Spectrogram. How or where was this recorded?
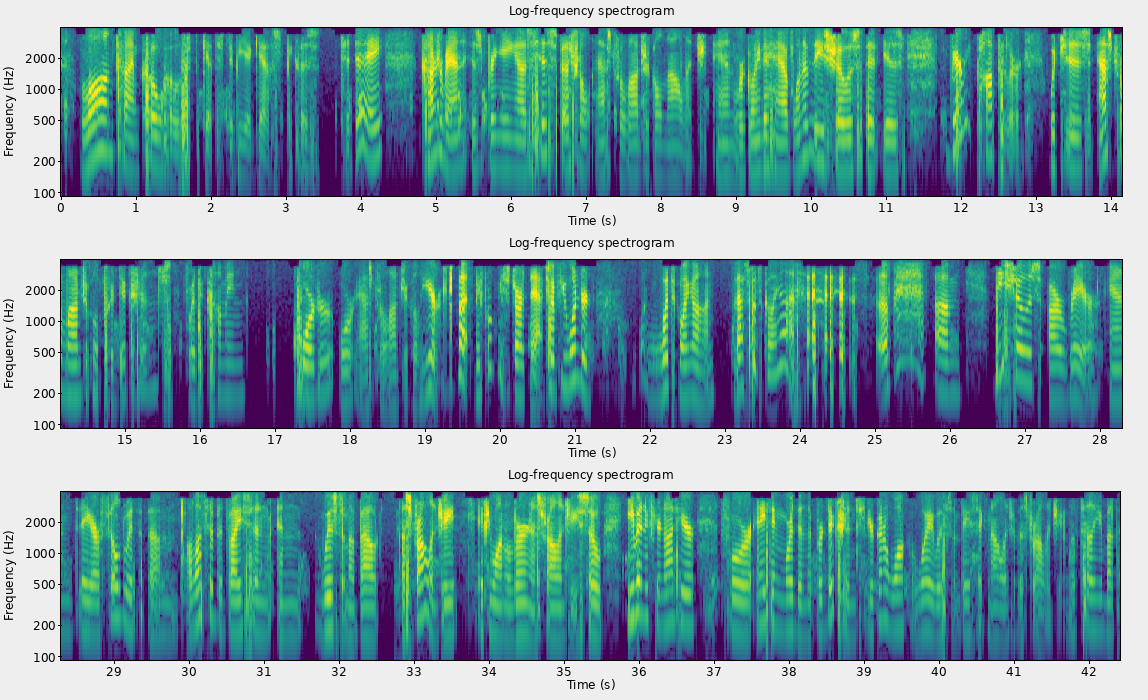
phone line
